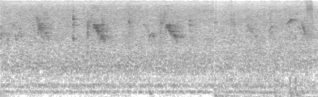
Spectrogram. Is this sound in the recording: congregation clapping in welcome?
no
